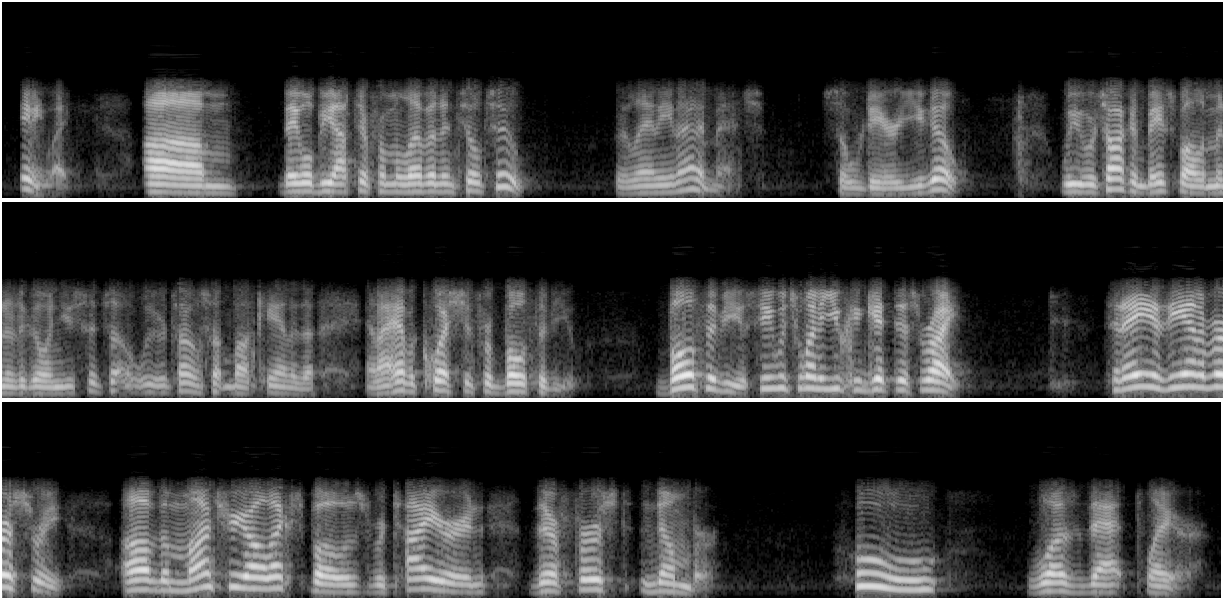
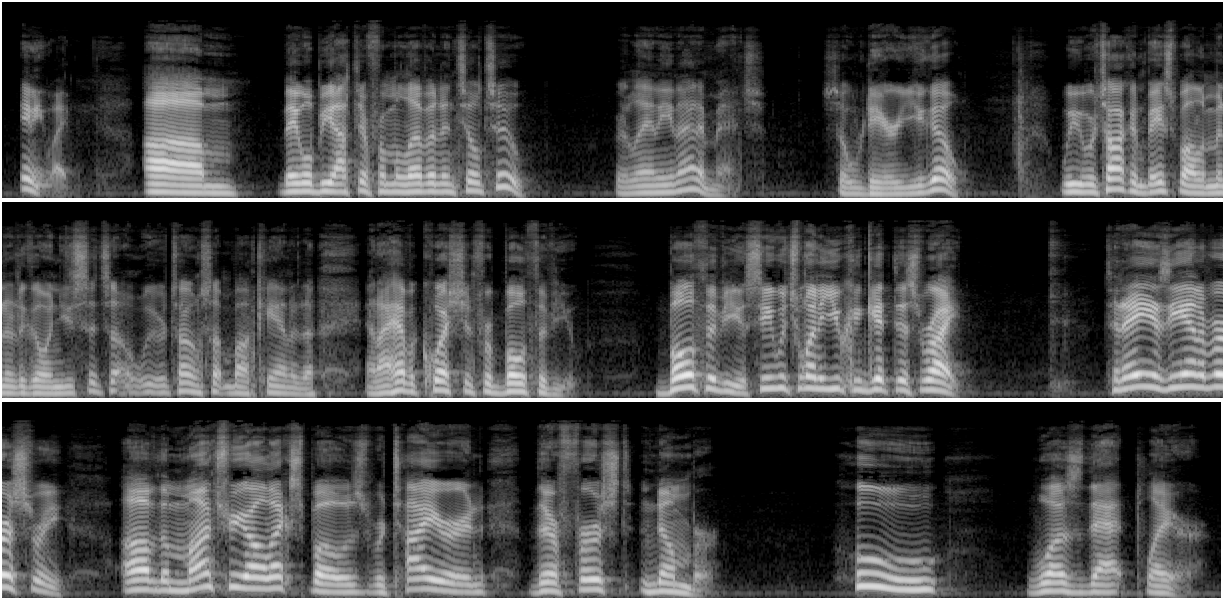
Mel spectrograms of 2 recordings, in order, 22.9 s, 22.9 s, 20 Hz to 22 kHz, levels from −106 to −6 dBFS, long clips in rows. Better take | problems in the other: second | phone-call audio

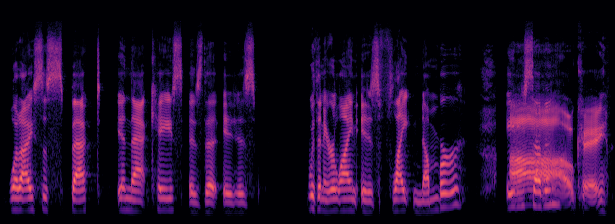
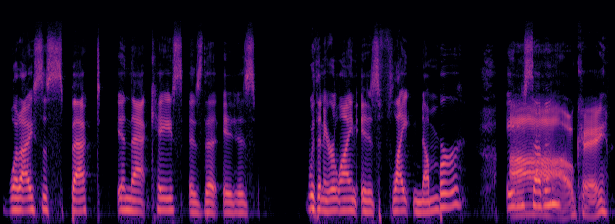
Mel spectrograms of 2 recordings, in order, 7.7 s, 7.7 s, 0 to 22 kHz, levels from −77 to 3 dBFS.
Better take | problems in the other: second | thin; very; fading below 450 Hz

